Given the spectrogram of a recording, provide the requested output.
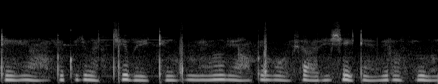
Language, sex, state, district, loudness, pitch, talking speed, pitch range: Hindi, female, Uttar Pradesh, Hamirpur, -31 LUFS, 205 Hz, 245 wpm, 195-210 Hz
